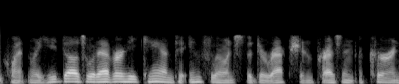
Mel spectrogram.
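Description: The whole speech clip runs through a G.729 codec, and it shows: nothing above 3.8 kHz, a rough, slightly synthetic edge, consistent with an 8 kbit/s link.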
